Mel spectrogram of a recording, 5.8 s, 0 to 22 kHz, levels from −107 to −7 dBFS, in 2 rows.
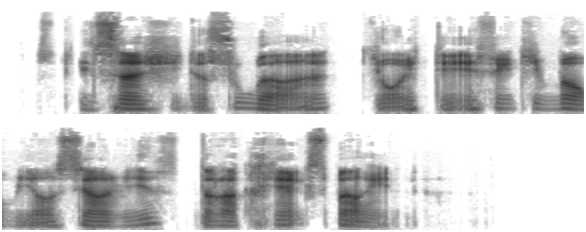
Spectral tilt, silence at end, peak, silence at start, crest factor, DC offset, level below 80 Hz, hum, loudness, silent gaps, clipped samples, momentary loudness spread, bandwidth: -1 dB/octave; 1 s; -8 dBFS; 0.2 s; 26 dB; under 0.1%; -76 dBFS; none; -30 LUFS; 1.67-1.79 s, 3.82-3.86 s; under 0.1%; 13 LU; 16 kHz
